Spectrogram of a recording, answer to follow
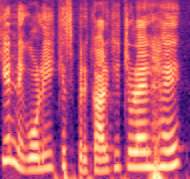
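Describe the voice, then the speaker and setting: A woman's voice: sits high, lively intonation, fairly quick, no room sound, clean studio sound. A woman reading gossiping village women. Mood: alarmed.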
